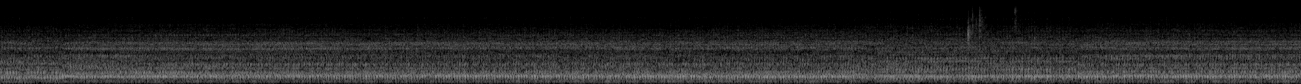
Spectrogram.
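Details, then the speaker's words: Waterpik water flosser pump running: steady, loud buzzing hum with even pulse and constant pitch; loud noise is normal; normal operation. "Okay, so it's normal to, it will make a loud noise. That's normal."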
